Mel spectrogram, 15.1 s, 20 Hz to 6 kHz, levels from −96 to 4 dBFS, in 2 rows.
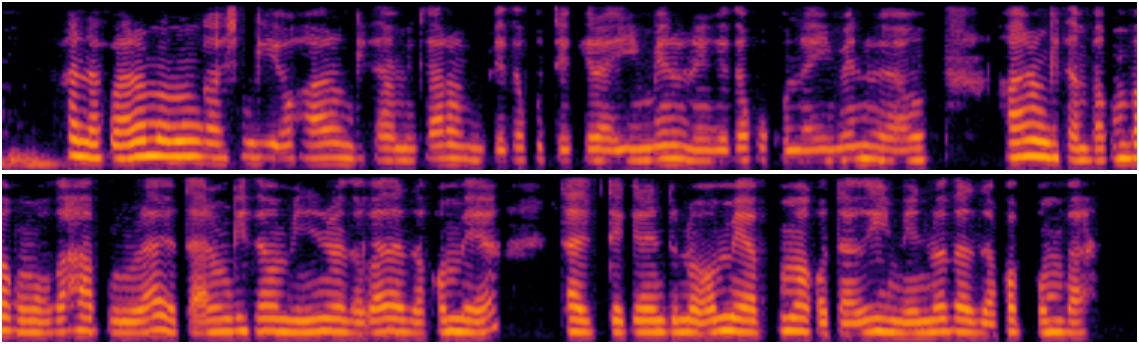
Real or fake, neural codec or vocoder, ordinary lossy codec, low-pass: real; none; AAC, 48 kbps; 5.4 kHz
